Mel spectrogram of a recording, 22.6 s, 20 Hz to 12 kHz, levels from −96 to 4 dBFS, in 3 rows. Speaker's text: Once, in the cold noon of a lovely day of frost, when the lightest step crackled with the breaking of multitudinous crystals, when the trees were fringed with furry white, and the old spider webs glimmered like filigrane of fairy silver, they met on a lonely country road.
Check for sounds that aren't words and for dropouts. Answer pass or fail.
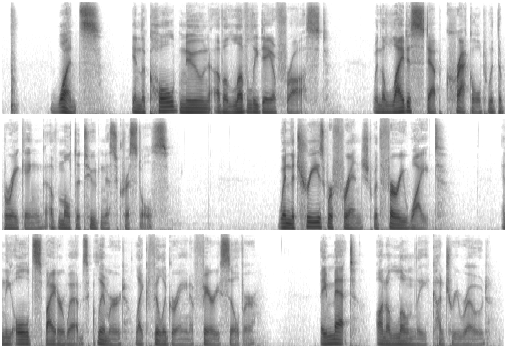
fail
